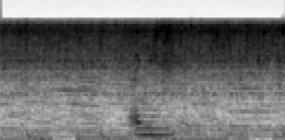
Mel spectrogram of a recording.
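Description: Chopped onions, curry leaves and spices frying in hot oil in a pressure cooker, a steady sizzle.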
